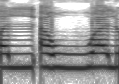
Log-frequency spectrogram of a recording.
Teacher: کلمت الاول میں واو پہ تشدید ہے تو ہم 2 حرف کے برابر واو کو پڑھیں گے، لام پہ پیش ہے تو ہمیں پیش کو ظاہر کرنا ہے۔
